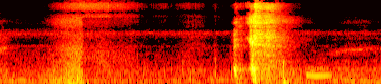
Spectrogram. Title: Christmas Eve Sneezes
